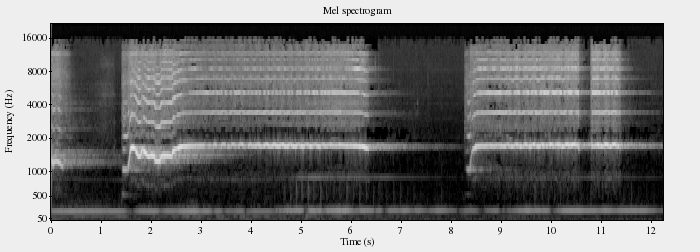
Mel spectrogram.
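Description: Bansuri (Indian bamboo flute) playing slow, long-held notes. A note bends up into place, is held for about five seconds and fades, and after a short pause a second long note sounds and holds, all over a steady low drone.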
